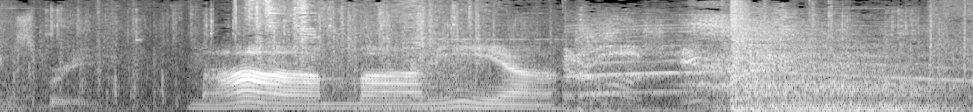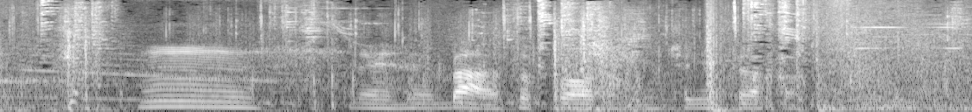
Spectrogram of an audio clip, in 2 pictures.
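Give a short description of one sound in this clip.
A man talks into a close microphone with animation.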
